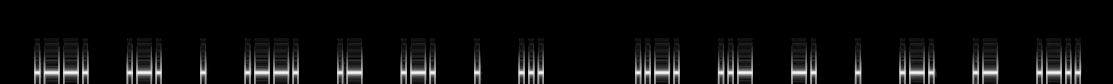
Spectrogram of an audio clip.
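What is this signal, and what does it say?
Morse code, heard as a keyed tone, about 25 wpm, spaced as for 15 wpm, 550 Hz. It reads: PREPARES FUNERAL
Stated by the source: Morse code news headlines at 15 wpm.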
